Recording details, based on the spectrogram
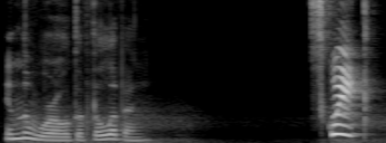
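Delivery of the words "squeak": high squeaky rat voice; rat squeak. Acted. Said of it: "said the death of rats".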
